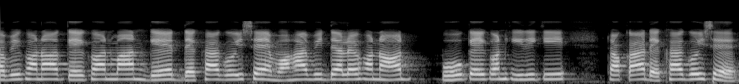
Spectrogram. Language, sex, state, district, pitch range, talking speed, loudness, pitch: Assamese, female, Assam, Kamrup Metropolitan, 220-240 Hz, 90 wpm, -13 LUFS, 235 Hz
